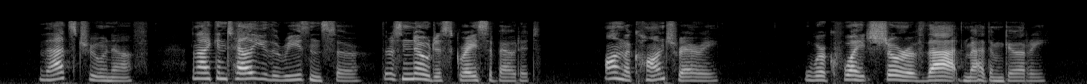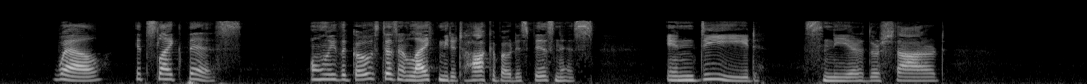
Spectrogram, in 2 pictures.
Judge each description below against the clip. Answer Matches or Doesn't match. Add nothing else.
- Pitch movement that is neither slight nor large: Matches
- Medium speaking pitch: Doesn't match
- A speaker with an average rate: Doesn't match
